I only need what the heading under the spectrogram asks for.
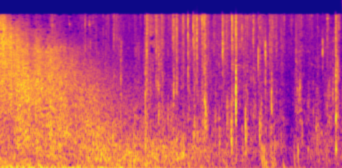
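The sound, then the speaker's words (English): A loud explosion booms at once, its deep rumble rolling on and slowly fading while scattered crackles and pops of debris continue to the end. “There was like a huge explosion across the podverse.”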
